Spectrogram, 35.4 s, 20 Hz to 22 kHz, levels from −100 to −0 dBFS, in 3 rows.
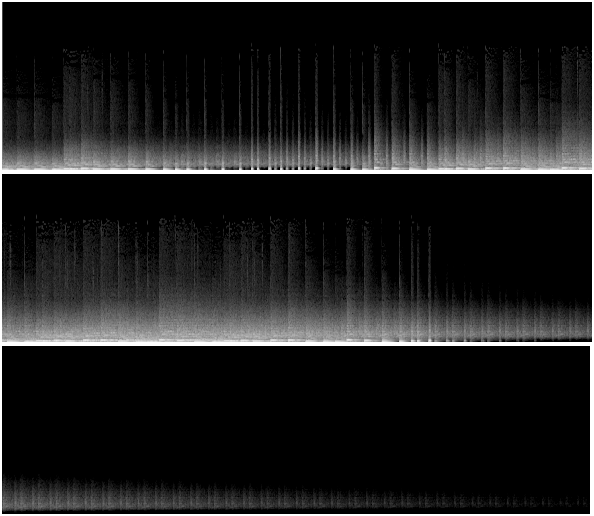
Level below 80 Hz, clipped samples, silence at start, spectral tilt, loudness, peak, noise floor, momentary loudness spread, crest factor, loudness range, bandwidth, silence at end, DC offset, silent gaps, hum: -32 dBFS; under 0.1%; 0 s; -10.5 dB/octave; -23 LUFS; -6 dBFS; under -90 dBFS; 8 LU; 16 dB; 7 LU; 4.5 kHz; 14.3 s; under 0.1%; none; none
